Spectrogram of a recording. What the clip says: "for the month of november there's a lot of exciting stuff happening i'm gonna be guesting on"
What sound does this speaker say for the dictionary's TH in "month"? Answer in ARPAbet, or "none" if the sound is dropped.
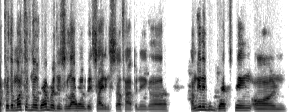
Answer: TH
